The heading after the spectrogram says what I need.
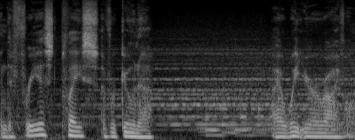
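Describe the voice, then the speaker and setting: An actor playing a calm, wary young male wanderer, giving measured, reflective inner monologue in a fantasy game. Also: fairly low pitch, lightly acted. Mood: pensive. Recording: music and rain behind the voice.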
